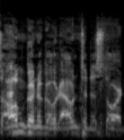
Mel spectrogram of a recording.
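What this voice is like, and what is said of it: Disguised witness-protection voice. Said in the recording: “do the voice, like the witness relocation voice”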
